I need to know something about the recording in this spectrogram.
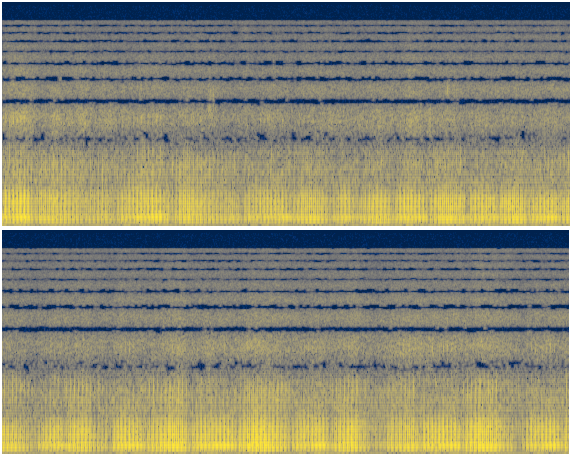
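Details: Domestic cat Mow Mows, a female pet, purring while being petted indoors; a steady low rumbling purr pulsing in regular breath-timed swells throughout, with a faint constant high-pitched whine in the background.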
